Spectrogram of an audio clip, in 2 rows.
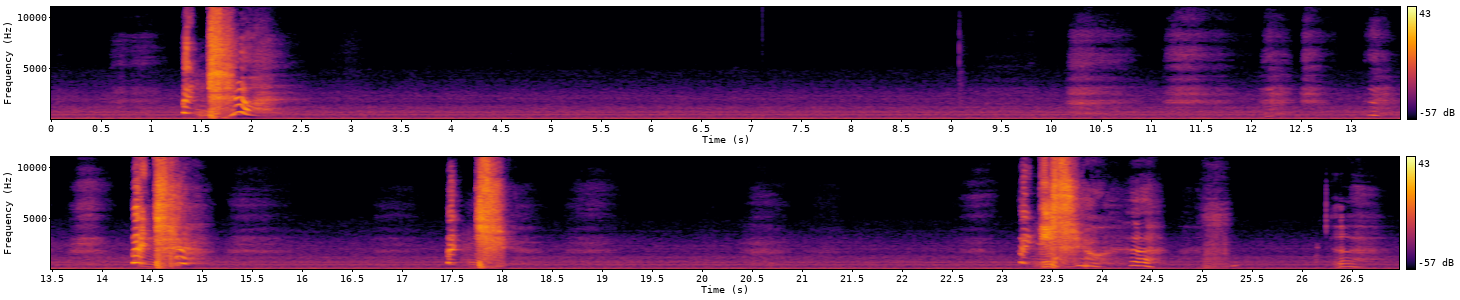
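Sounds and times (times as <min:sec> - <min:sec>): person sneezing loudly: 0:01.3 - 0:02.3, 0:14.3 - 0:15.0, 0:17.5 - 0:18.2, 0:23.2 - 0:24.2.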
